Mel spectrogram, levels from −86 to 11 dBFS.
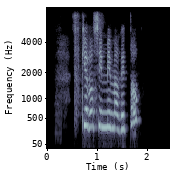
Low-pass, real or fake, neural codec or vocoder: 7.2 kHz; real; none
